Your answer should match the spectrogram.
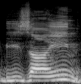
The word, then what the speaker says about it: design: तो DESIGN डिजाइन, तो यहां पे जॉ हो रहा है इसका, और ये जी हमारा क्या है, साइलेंट है गाइस।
